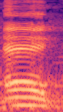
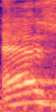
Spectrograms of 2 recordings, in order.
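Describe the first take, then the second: First: The word ends with a k sound. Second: The word ends with an s sound. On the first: The speaker calls it right. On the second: The speaker calls it wrong.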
